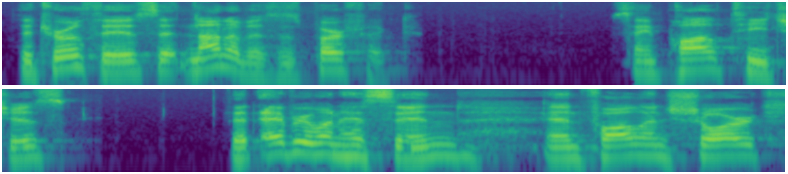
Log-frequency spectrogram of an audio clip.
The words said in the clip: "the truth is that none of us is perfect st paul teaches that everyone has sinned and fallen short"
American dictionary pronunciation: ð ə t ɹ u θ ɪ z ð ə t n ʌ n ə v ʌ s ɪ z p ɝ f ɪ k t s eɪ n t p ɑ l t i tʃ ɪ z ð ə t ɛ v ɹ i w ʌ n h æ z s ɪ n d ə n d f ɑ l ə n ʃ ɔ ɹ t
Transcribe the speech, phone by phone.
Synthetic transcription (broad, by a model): ð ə t ɹ u θ ɪ z ð ə t n ʌ n ə v ʌ s ɪ z p ɝ f ɪ k t s eɪ n p ɑ l t i tʃ ɪ z ð ə t ɛ v ɹ i w ʌ n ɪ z s ɪ n d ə n f ɑ l ə n ʃ ɔ ɹ t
